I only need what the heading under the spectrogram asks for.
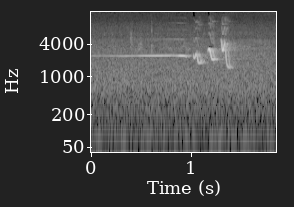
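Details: Japanese bush warbler calling as it flies away: a long steady whistle, then a quick flourish of three short, sharply falling notes over quiet rural background noise.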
